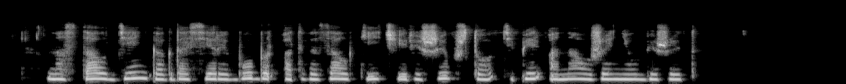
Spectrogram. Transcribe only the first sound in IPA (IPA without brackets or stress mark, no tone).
n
